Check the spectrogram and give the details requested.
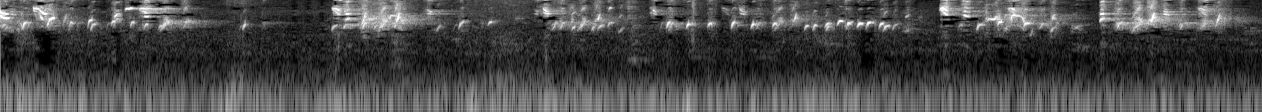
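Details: A goldfinch delivers its song in bursts of about one second of quick, tinkling, twittering phrases, with short pauses between them, repeated five or six times.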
